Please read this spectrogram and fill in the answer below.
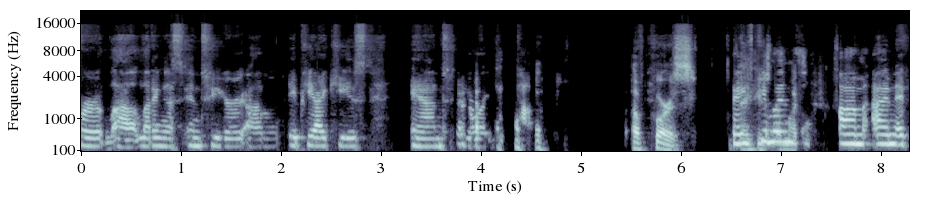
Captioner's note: laughs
